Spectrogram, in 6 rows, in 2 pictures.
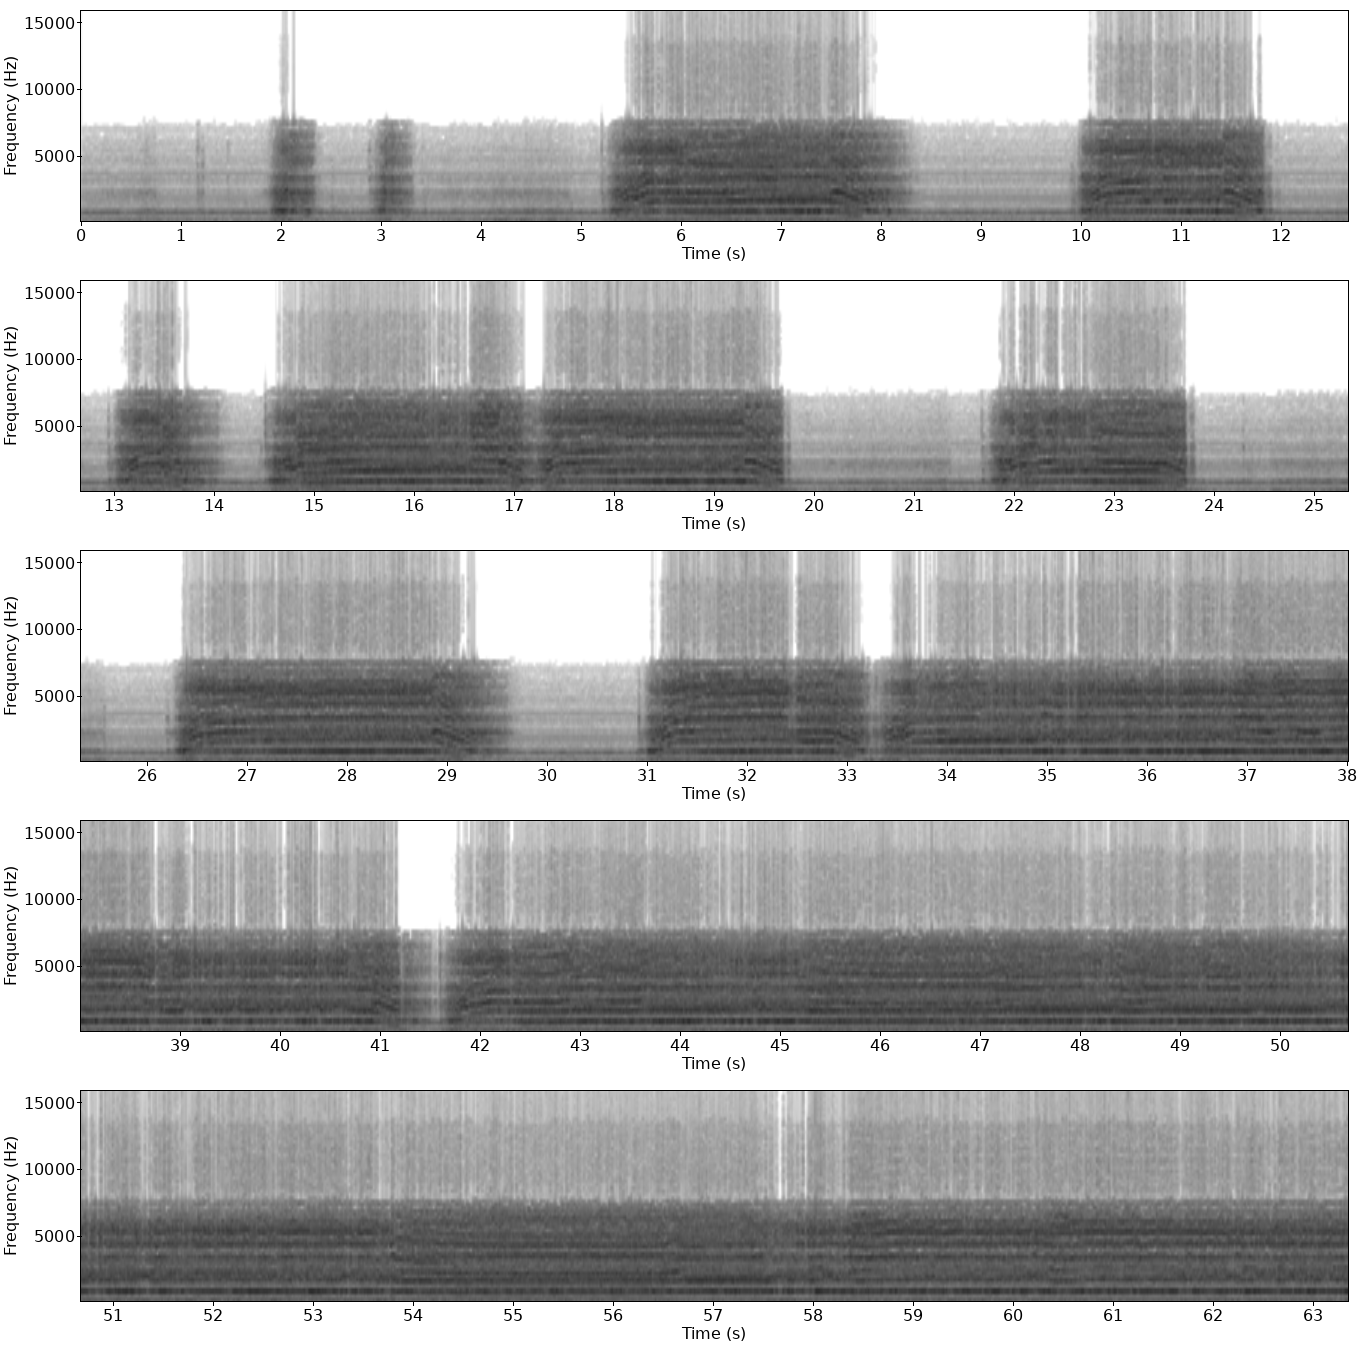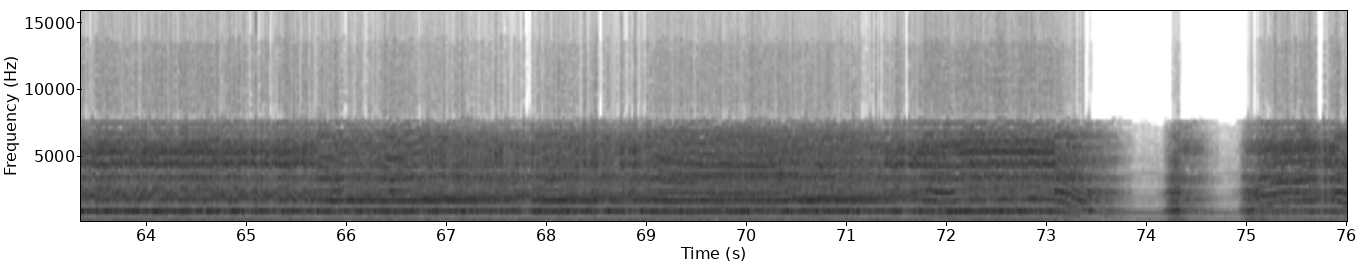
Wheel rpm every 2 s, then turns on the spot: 10, 30, 40, 190, 10, 140, 40, 110, 190, 190, 20, 140, 10, 150, 140, 70, 150, 220, 230, 230, 150, 190, 230, 220, 230, 230, 230, 210, 220, 230, 230, 230, 230, 230, 220, 220, 170, 80.
2-4 12-14 24-26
